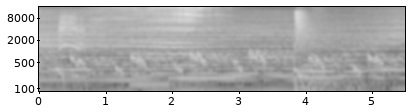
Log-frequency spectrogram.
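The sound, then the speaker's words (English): A raven caws harshly near the start, ringing over a dense, droning musical backing, with a sudden noisy burst later on. “The raven.”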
